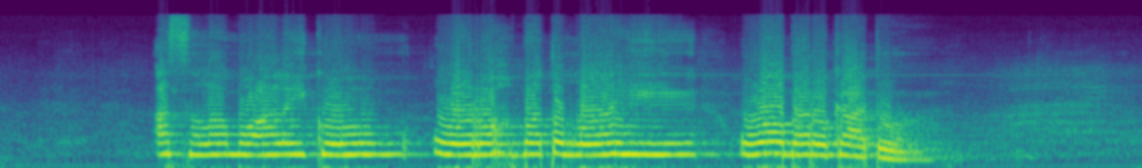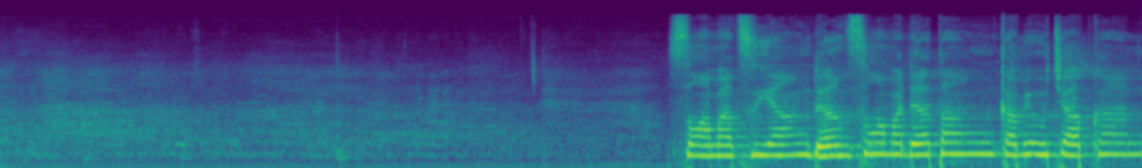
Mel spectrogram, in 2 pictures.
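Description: A woman sings through a microphone and loudspeakers, with long held notes.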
